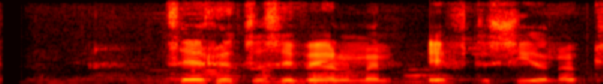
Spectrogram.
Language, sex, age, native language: Icelandic, male, 12, Icelandic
